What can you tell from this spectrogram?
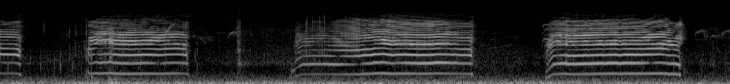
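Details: Outdoor stray cat giving three drawn-out, wavering meows of about a second and a half each, spaced roughly two seconds apart, over steady low environmental noise.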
